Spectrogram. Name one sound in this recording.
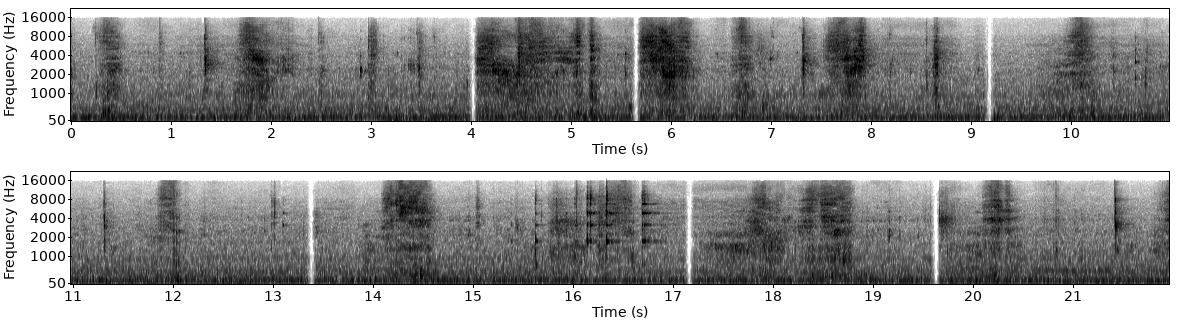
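A man chews and slurps food noisily up close.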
